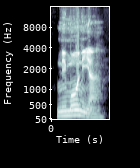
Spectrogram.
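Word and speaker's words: pneumonia: अगर पी के बाद एन या एस में से कोई एक हर्फ हो तो पी हमेशा साइलेंट रहता है। पी के बाद एन हो या पी के बाद एस हो तो उस वक्त पी को नहीं पढ़ा जाएगा।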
